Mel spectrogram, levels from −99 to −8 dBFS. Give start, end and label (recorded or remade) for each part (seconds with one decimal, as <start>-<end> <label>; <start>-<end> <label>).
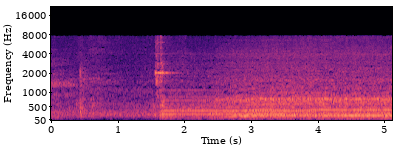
0.0-2.5 recorded; 2.5-4.3 remade; 4.3-5.1 recorded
